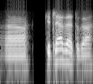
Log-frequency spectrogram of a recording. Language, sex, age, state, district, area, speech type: Goan Konkani, male, 18-30, Goa, Murmgao, urban, conversation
